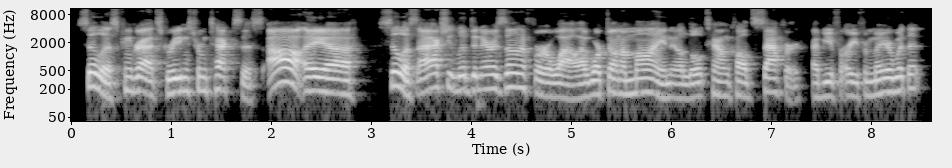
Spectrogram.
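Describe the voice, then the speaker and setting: Guy with a west virginia accent chatting on his livestream, kinda high voice, really bright and informal. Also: fast talker, hardly any pauses. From West Virginia, United States. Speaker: livestream host. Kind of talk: casual livestream chat, answering viewer comments.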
